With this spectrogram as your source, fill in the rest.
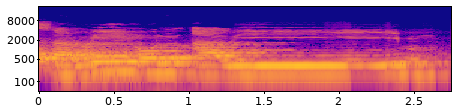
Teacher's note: kalau tanwin itu kita mau baca di akhir, diwakofkan, itu maksudnya diwakofkan dari berhenti, maka tanwinnya tidak ada ataupun hilang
